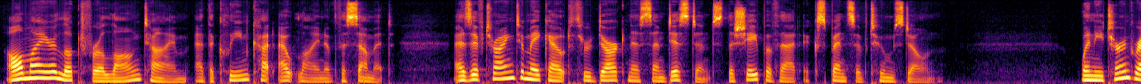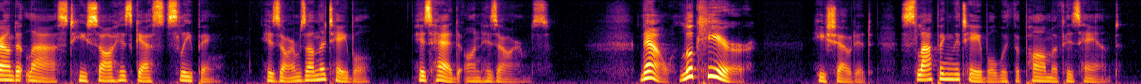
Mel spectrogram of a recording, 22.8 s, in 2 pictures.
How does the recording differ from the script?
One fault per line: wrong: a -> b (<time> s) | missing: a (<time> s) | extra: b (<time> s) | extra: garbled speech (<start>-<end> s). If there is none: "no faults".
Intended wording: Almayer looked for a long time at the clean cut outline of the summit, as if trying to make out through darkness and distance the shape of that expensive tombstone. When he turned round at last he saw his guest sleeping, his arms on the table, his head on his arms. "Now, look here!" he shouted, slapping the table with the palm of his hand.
no faults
